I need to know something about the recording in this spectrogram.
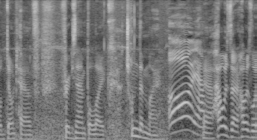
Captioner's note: formal speech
